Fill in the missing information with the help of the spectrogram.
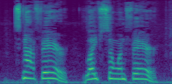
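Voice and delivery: high-pitched mocking whine; mock crybaby. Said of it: "you just cry like a bitch".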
